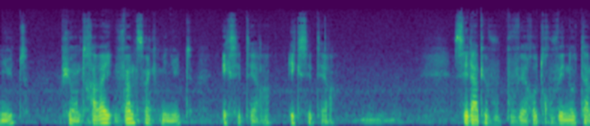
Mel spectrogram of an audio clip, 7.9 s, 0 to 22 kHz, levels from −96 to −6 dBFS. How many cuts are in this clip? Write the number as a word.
two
